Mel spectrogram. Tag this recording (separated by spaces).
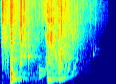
water Panska drop CZ Pansk stone pool Czech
